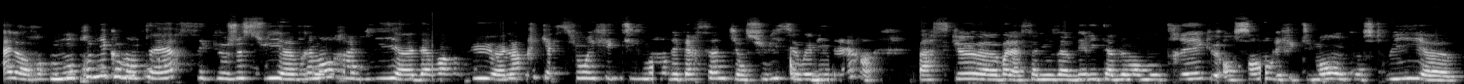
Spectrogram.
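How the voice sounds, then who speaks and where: Woman with a high voice on dull call audio. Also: fairly even intonation, moderate pace. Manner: enthusiastic, reflective. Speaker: webinar co-organizer. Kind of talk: commentary on a webinar.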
